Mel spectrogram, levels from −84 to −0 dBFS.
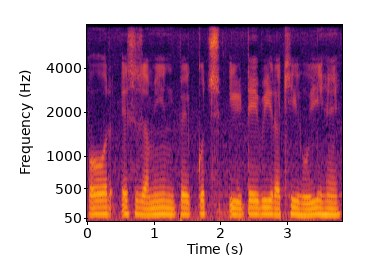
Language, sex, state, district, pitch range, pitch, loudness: Hindi, male, Chhattisgarh, Raigarh, 100-105 Hz, 105 Hz, -18 LUFS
